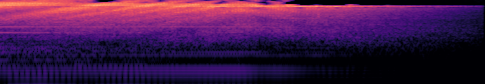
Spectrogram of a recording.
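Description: Short musical logo sting: a held chord with a deep bass note under a bright, shimmering high swell, fading away near the end.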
